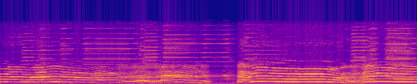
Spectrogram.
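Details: Dog howling along to music; drawn-out harmonic howls that waver and dip in pitch, a brief pause, then a second long howl with another dip, music underneath.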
